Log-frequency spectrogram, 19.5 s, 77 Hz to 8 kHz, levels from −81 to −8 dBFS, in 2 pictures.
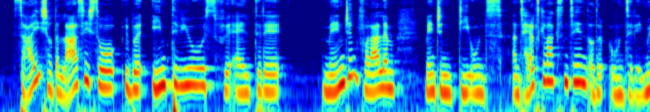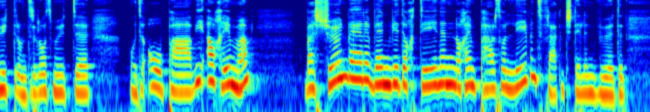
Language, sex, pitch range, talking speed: German, female, 180-245 Hz, 135 wpm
